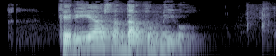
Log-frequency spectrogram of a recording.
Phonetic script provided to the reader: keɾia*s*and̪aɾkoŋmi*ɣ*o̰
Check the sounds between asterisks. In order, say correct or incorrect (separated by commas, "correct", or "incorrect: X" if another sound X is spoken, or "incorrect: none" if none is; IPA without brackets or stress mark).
correct, correct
